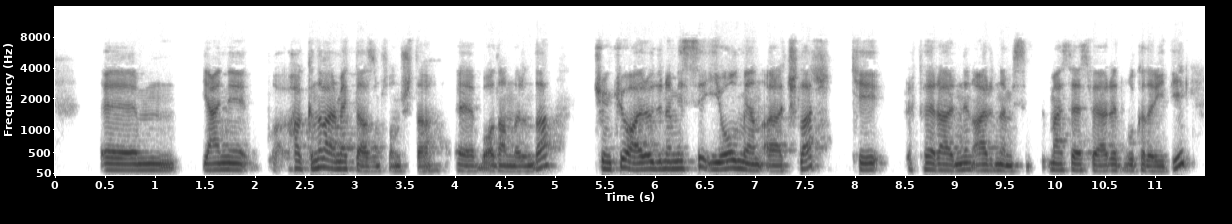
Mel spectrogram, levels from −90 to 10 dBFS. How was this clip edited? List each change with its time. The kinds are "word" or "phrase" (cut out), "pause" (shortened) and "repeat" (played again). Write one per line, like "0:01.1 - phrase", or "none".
none

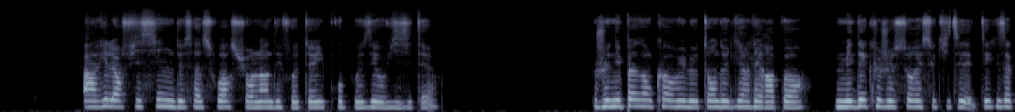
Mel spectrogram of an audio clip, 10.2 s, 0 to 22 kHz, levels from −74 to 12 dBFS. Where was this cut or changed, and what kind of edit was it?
none

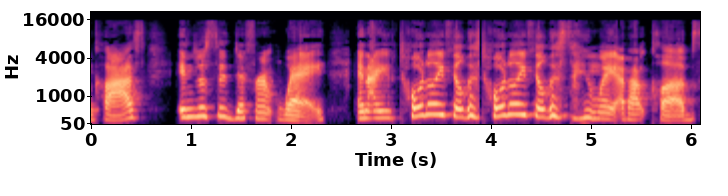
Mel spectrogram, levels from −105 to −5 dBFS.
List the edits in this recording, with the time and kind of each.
0:03.9 - repeat

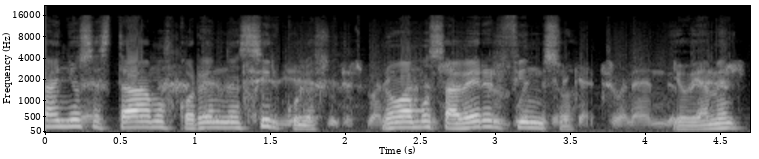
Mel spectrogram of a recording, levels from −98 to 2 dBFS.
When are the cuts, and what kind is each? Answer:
0:03.3 - word

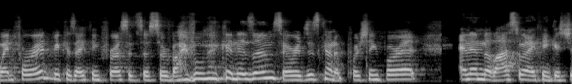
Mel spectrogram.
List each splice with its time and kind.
none

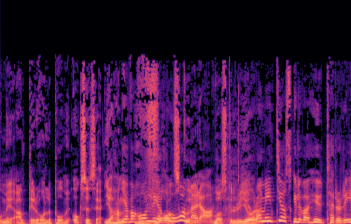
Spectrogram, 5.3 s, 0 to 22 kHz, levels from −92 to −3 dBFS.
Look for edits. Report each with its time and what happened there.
none

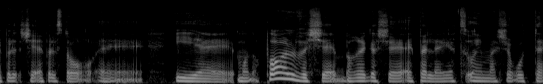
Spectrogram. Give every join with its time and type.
none

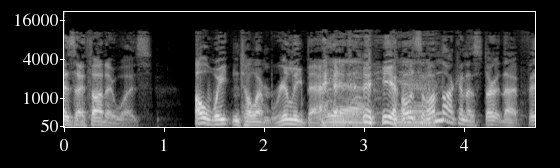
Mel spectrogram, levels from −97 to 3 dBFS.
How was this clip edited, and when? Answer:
none

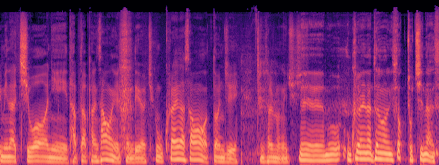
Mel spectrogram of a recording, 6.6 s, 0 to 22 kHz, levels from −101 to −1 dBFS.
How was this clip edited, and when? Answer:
0:05.6 - word

